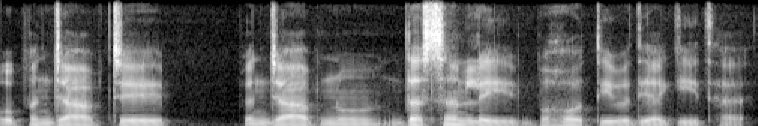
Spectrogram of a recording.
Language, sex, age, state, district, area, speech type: Punjabi, male, 30-45, Punjab, Jalandhar, urban, spontaneous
